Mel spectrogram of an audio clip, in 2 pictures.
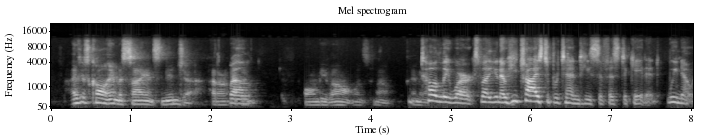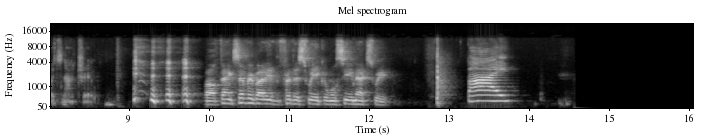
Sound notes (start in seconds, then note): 9.0 laughs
